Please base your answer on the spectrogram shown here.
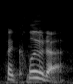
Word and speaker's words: Pokluda: Pokluda.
